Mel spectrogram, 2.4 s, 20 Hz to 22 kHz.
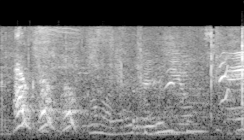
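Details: Pekingese dog in the show ring at a group speciality show in Tallinn, Estonia, on 22 May 2011: three quick, sharp, yapping barks in the first second, followed by people talking nearby.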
